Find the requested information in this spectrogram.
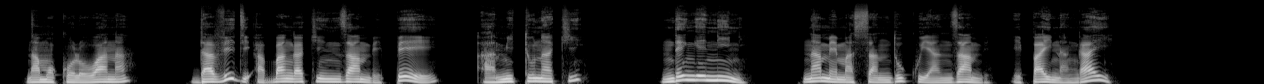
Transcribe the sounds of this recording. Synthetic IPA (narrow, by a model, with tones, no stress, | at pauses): na˨mo˨kɔ˨lo˨wa˦na˦ | da˨vi˦di˨ʔa˨ba˦ŋɡa˦ki˦nza˦mbe˨pe˦ | a˨mi˦tu˦na˦kʰi˦ | nde˦ŋɡe˦ni˦ni˨ | na˦mɛ˨ma˨sa˨ndu˦ku˨ja˨nza˦mbe˨ | e˨pa˦i˨na˨ŋɡa˦i˦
